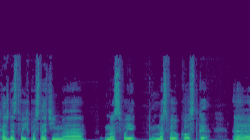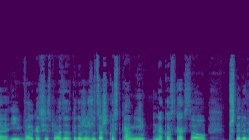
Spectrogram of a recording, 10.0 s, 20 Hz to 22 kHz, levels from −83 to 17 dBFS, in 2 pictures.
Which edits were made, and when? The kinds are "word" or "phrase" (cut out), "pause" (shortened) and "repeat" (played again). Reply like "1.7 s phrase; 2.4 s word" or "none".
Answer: 7.9 s pause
